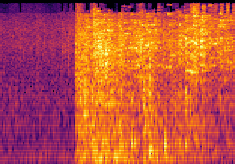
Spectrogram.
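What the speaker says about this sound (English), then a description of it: "The sound of glass shattering was even louder than the rain" Glass shatters suddenly after a quiet moment, a loud, bright crash that bursts in and keeps ringing with tinkling fragments in an audio drama scene set during rain.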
